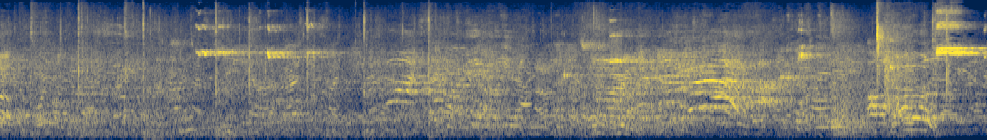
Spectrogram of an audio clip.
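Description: A crowd of spectators chatters and cheers, echoing in a large hall.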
